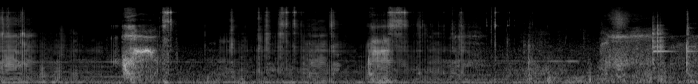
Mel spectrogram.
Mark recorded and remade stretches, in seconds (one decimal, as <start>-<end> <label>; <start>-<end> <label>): 0.0-1.0 remade; 1.0-2.2 recorded; 2.2-4.7 remade; 4.7-7.0 recorded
